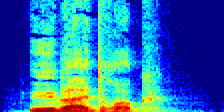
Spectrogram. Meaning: overpressure
- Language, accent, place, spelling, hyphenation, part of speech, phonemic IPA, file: German, Germany, Berlin, Überdruck, Über‧druck, noun, /ˈyːbɐˌdʁʊk/, De-Überdruck.ogg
